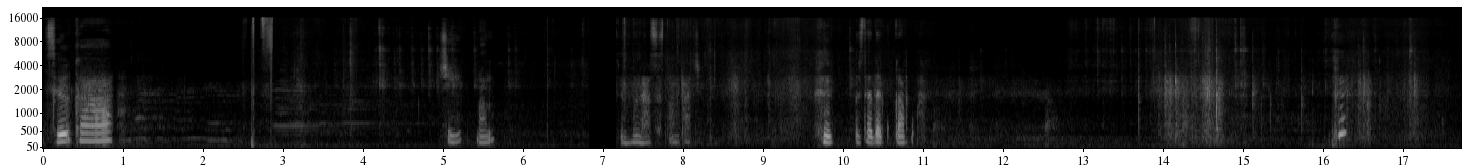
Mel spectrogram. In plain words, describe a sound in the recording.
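A goat munches and rustles through dry straw.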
